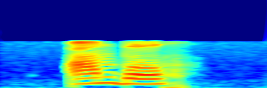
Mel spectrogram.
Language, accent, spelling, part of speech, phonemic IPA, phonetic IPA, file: Armenian, Eastern Armenian, ամբոխ, noun, /ɑmˈboχ/, [ɑmbóχ], Hy-ամբոխ.ogg
- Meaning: 1. crowd, throng 2. rabble, mob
